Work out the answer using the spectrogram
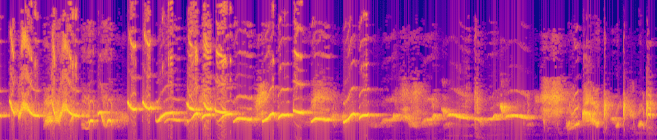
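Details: Chinese hwamei with yellow bill and legs delivering varied whistled phrases broken by sharp clicks, with quick rising and falling slurs and brief pauses between bursts of warbling.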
